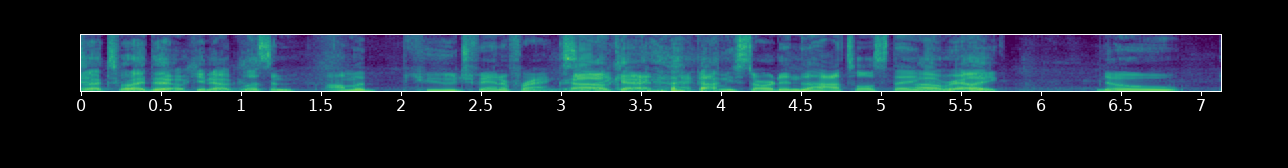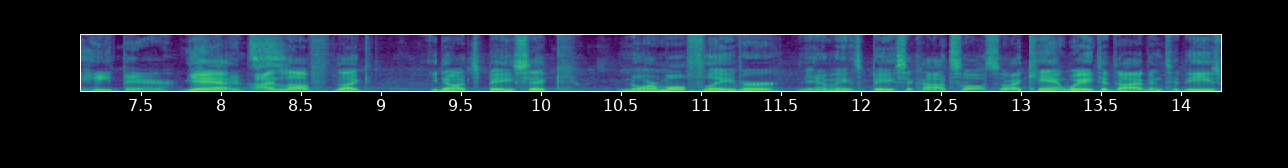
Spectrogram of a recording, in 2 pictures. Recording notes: I was on location at Johnny's Pizza in Bryn Mawr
